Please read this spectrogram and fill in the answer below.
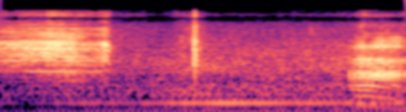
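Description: A steady low hum in the background, with a brief rustle at the start, a single click about a second in, and a short syllable of a man's voice near the end.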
